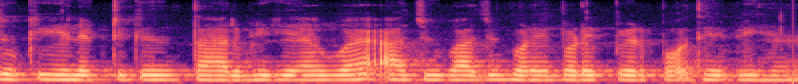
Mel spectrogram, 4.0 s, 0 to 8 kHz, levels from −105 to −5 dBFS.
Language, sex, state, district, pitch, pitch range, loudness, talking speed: Hindi, female, Chandigarh, Chandigarh, 165 Hz, 165-170 Hz, -18 LUFS, 240 wpm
